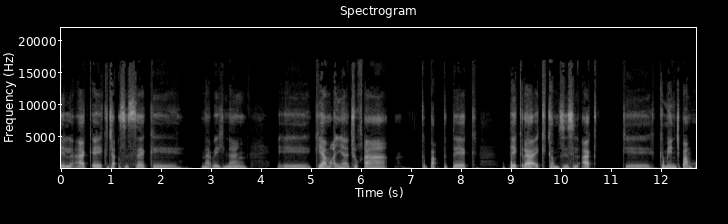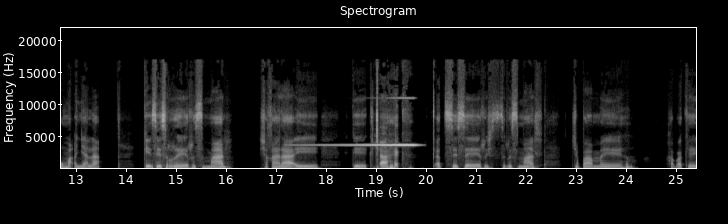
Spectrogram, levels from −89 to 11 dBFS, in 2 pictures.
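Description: A speech recording runs throughout with a swirly, smeared and hollow character, blurred consonant attacks, and no content above 17 kHz. That is more degradation than a single lossy encode at that bandwidth would produce, and it is likely generation loss: repeated decoding and re-encoding, around fifteen passes, consistent with an AAC-LC chain at about 96 kbit/s. Each pass quantises on a shifted frame grid, so noise and spectral holes accumulate. From 17.16 s to 20.01 s a loudspeaker feedback squeal appears. A single 3.7 kHz tone swells over roughly two seconds to about 15 dB above the speech, then stops. It arises when a microphone picks up the loudspeaker it feeds and the loop gain at that frequency exceeds unity, so the tone grows on its own until the loop is broken.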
